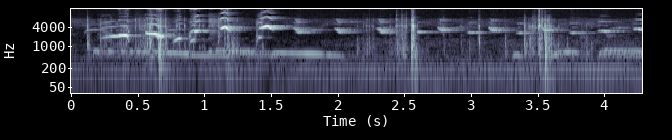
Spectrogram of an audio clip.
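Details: Greater green leafbird song: a varied run of short clear whistled notes, some rising and some falling, plus a longer lower sliding whistle. Sharp clicks or knocks are heard with a faint steady low hum underneath.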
